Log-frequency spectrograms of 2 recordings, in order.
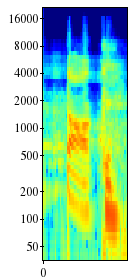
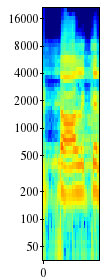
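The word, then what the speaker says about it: talk: इसे पढ़ा जाता है टॉक। इसे टाल के नहीं पढ़ेंगे बच्चों। यहां पर जो एल लिखा गया है, यह साइलेंट है।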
